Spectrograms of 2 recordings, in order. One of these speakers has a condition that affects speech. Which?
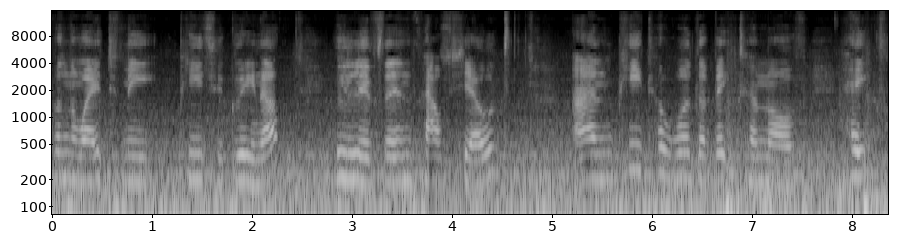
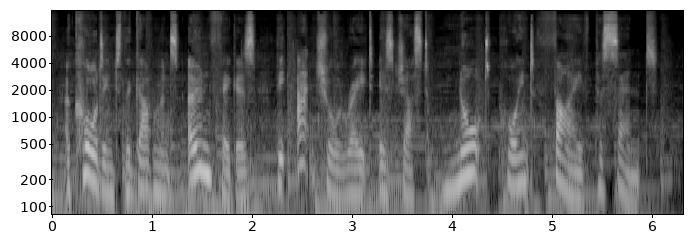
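The first: cerebral palsy; present from birth, unsteady balance.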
